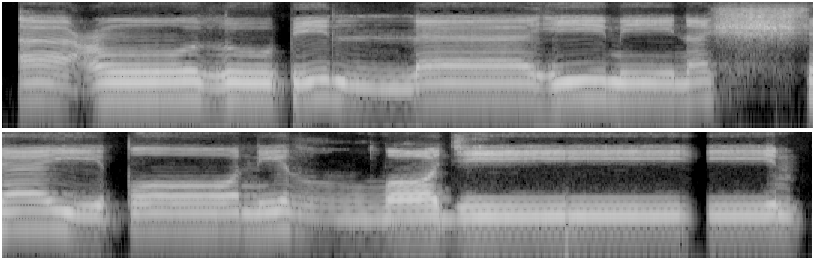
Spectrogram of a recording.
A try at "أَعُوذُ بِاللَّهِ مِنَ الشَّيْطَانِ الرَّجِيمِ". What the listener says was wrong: Au-nya kurang sempurna. Ke U. Au. Nah, nanti bunyinya seperti itu, hanya saja diganti huruf ain. Au, au, au.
